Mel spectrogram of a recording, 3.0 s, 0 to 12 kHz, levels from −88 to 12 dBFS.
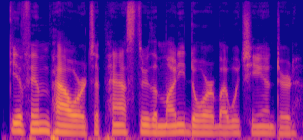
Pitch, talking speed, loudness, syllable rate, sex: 125 Hz, 255 wpm, -21 LUFS, 5.9 syllables/s, male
